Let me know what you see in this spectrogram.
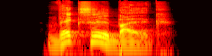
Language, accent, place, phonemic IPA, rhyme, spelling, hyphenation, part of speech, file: German, Germany, Berlin, /ˈvɛksəlˌbalk/, -alk, Wechselbalg, We‧chsel‧balg, noun, De-Wechselbalg.ogg
- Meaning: 1. changeling (an infant that was secretly exchanged for a mother's own baby by an evil creature) 2. child born out of wedlock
